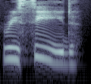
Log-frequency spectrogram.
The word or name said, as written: reseed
